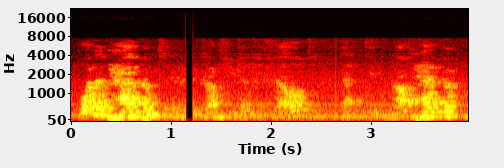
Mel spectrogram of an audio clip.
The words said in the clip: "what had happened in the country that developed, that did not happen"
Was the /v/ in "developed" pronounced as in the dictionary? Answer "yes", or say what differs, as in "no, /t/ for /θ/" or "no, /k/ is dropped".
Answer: no, /f/ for /v/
